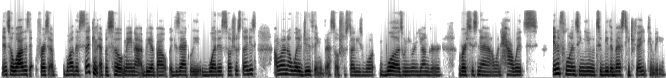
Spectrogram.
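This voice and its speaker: Young adult woman podcast host, informal and easygoing; mellow timbre, dry recording. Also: lowish voice, little pitch movement, a little fast, no echo. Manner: casual and informal, filler-heavy. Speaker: podcast host, college student. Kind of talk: casual podcast interview.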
